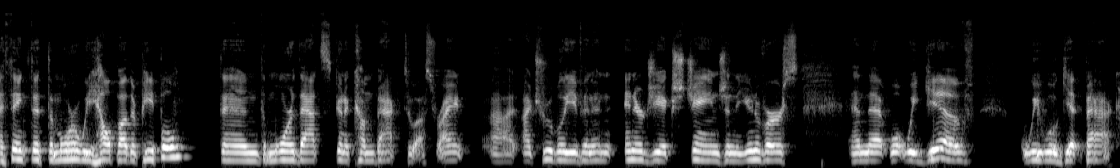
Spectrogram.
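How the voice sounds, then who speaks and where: A man's fairly high, monotone voice with flat intonation at a moderate pace, on a very clean recording with a silent background. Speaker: sales trainer and speaker. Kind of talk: podcast interview.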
